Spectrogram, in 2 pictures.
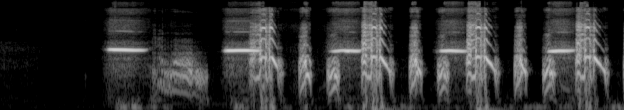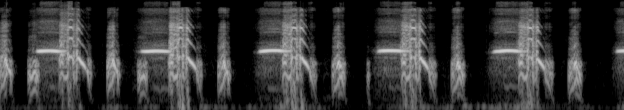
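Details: Male grey francolin (teetar) in jungle, giving its loud repeated call: after a soft opening note, a rapid series of ringing phrases, each a pure high whistle then harsh descending notes, nearly twice a second.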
